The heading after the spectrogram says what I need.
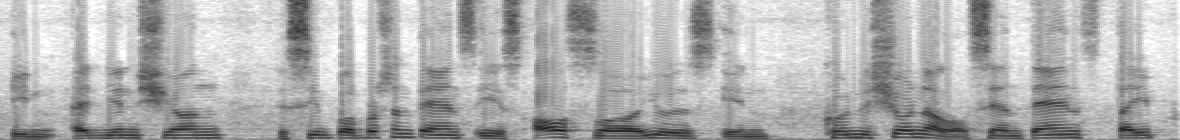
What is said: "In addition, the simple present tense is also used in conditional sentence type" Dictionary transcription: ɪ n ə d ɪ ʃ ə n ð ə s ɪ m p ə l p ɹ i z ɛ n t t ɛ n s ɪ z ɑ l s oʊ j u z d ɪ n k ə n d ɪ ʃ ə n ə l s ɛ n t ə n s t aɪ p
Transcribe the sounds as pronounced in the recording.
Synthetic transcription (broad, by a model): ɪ n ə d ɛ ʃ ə n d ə s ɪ m p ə l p i s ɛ n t t ɛ n s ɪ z ɑ l s oʊ j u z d ɪ n k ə n d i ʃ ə n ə l s ɛ n t ə n s t aɪ p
